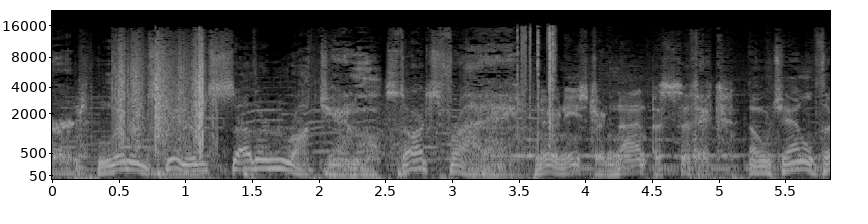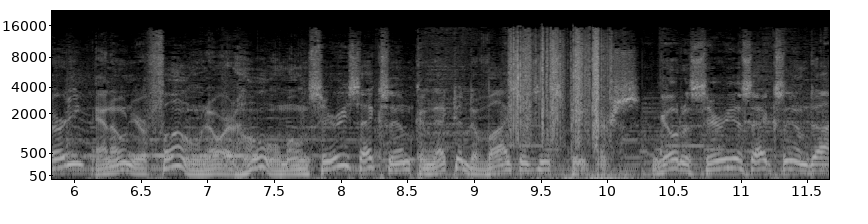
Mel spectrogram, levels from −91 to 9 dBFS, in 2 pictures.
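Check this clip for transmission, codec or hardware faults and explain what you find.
There's a hardware fault: cable scratch noise, from 0.44 to 1.25 s, 3.48 to 3.79 s and 9.25 to 10.04 s. Ragged scratchy bursts sit roughly level with the sound, a little above it in the first, likely from a worn connector shifting contact.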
